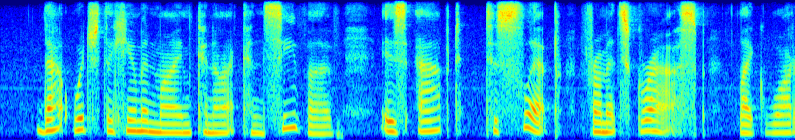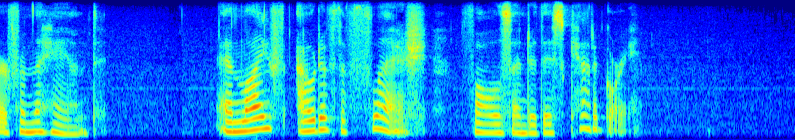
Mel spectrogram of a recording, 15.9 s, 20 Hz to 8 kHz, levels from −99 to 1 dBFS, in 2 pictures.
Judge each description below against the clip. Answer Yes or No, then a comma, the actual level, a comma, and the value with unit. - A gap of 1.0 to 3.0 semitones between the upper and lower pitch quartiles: No, average, 4.0 semitones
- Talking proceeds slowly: Yes, slow, 115 wpm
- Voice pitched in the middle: No, high, 205 Hz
